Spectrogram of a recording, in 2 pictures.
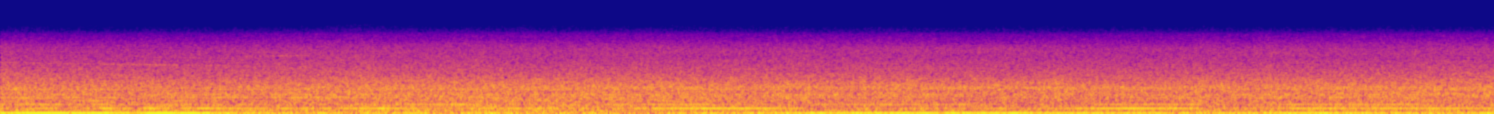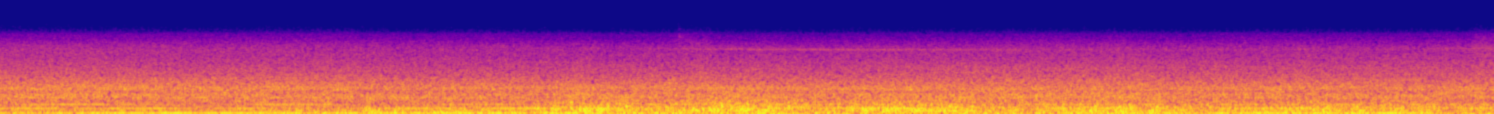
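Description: Steady hum and rumble of an electric commuter train at a station platform, with a faint high whine joining about two-thirds of the way in.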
